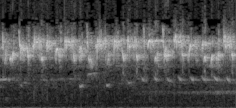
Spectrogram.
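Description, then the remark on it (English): A high-pitched, rapid twittering song from an eastern double-collared sunbird, a small songbird of a population living at the tops of tall mountains in East Africa, runs continuously and fairly loud throughout, with a thin, buzzy, insect-like quality and no voices. “That's the eastern double collared sunbird, a population of which lives at the tops of tall mountains in East Africa and which has been isolated for hundreds of thousands to maybe a million years.”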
